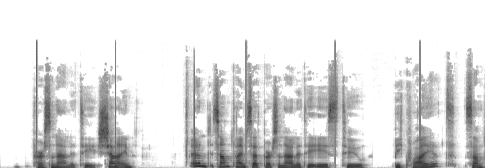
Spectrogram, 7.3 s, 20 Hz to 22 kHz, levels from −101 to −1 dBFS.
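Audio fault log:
0.54, 1.73, 2.91, 3.68, 5.02, 6.29 s: bit error spike. A single flipped bit throws one to three samples up to about -2 dBFS (about -8 dBFS at 1.73 s) before they snap back, giving a bare broadband tick unrelated to the speech, with no gap or waveform flattening as in a dropout or clipping.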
